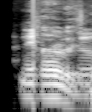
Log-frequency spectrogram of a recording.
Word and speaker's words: Naperville: Is that how you pronounce it? Yeah. Naperville. Oh, Napierville.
